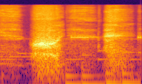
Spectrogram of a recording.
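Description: A woman breathing hard during a lunge exercise, two heavy breaths about half a second and a second and a half in, over background music.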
